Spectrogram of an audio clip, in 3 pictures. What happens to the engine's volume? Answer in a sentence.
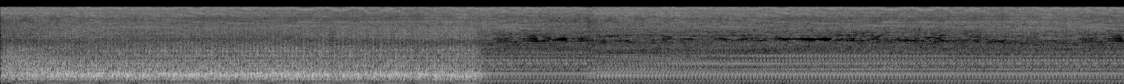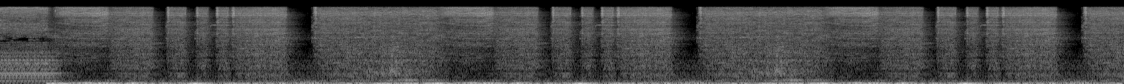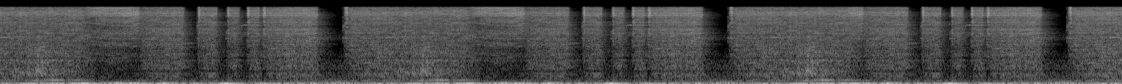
The volume of the engine stays about the same.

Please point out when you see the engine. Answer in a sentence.
You can hear the engine from 0.0 to 4.8 s.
